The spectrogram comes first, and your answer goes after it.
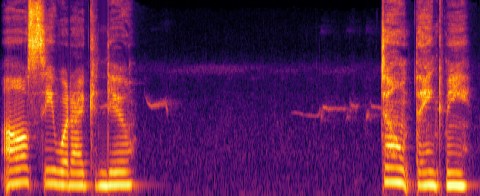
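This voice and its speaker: A woman playing a friendly, curious elf in a roleplay audio drama, speaking in a gentle, measured and formal way to one listener. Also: mid-range voice, steady tone, close to an everyday voice. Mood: reluctant, yielding.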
